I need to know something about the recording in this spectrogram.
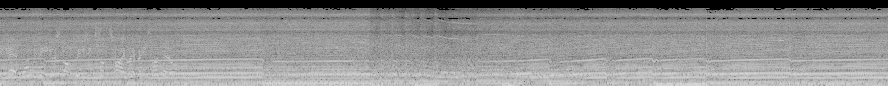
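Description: A racing car engine screams at high revs, shifting up through the gears and dropping down while braking for a corner.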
